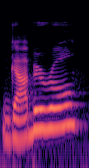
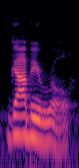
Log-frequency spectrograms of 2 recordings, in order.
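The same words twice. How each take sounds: First: "Gabirol?" tried higher, rising as a question; questioning pronunciation. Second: "Gabirol" with a hard G, ga-bi-ROL; corrected pronunciation. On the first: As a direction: try "Gabirol?" unsure, lifting. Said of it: "in my hideous American accent". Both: Shown as a demonstration.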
